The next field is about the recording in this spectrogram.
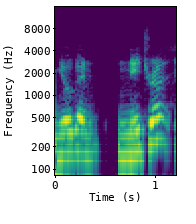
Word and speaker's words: yoga nidra: She's passionate about wellness, self-care, and spiritual development, holding certifications in hypnotherapy and yoga nidra.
